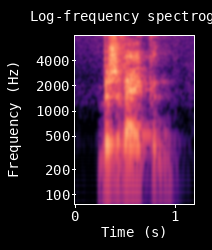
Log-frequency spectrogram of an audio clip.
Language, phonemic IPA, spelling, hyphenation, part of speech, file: Dutch, /bəˈzʋɛi̯kə(n)/, bezwijken, be‧zwij‧ken, verb, Nl-bezwijken.ogg
- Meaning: 1. to give way, succumb 2. to expire, to die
